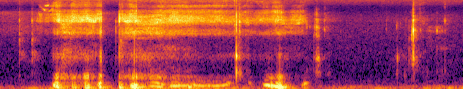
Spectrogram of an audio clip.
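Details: Sleeping Staffordshire Terrier snoring indoors: low, rumbling breaths in short bursts, one cluster near the start and another after a pause, with soft wheezy hiss between snores in a quiet small room.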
